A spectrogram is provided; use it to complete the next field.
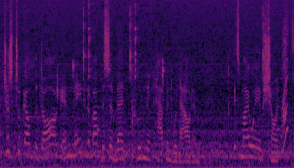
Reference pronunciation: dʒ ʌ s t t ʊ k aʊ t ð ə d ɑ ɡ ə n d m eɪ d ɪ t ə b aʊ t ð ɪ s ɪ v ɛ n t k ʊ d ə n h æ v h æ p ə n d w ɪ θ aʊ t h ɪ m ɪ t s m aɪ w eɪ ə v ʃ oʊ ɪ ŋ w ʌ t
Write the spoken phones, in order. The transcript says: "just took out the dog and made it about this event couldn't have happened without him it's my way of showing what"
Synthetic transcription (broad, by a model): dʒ ʌ s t t ʊ k aʊ t ð ə d ɑ ɡ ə n m eɪ d ɪ t ə b aʊ t ð ɪ s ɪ v ɛ n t k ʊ d n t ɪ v h æ p ə n d w ɪ θ aʊ t h ɪ m ɪ t s m aɪ w eɪ ə v ʃ oʊ ɪ ŋ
